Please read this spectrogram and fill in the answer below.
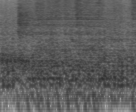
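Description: Death metal drum kit played live at a fast, dense pace, heard close from the kit: rapid bass drum strokes under a continuous wash of Sabian cymbals and the band's loud distorted sound.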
